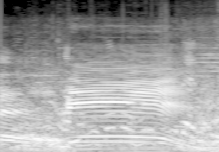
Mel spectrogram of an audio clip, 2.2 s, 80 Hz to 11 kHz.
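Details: Sahiwal bull calf at a livestock market in Manikganj, Bangladesh, 30 December: a sustained, steady, strongly harmonic bawl fills nearly the whole stretch, with market murmur behind it.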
